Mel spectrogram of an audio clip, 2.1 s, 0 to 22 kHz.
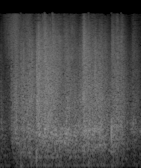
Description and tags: Queneau Papier kraft 04
Papier, Kraft, froissement
froissement, Kraft, Papier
